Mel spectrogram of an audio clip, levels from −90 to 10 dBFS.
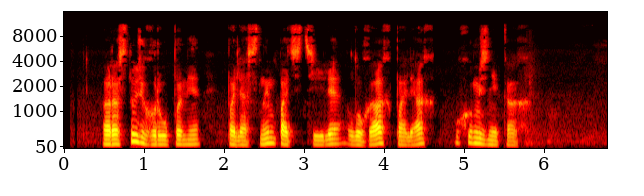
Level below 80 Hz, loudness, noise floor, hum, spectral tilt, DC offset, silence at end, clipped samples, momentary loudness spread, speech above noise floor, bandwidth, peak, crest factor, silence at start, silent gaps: -60 dBFS; -22 LUFS; -58 dBFS; none; -6 dB/octave; under 0.1%; 1 s; under 0.1%; 13 LU; 37 dB; 11.5 kHz; -2 dBFS; 20 dB; 0.5 s; none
